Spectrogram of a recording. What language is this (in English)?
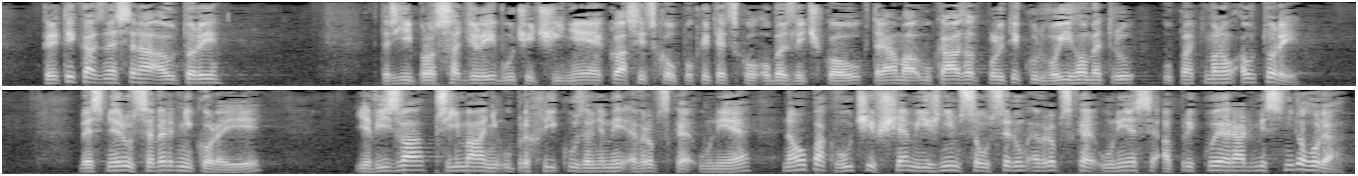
Czech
